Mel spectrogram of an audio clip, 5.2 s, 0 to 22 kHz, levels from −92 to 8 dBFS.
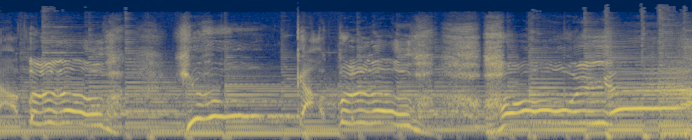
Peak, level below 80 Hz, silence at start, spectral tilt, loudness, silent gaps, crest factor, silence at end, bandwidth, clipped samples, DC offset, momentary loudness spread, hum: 0 dBFS; -38 dBFS; 0 s; -4 dB/octave; -10 LUFS; none; 10 dB; 0 s; 18.5 kHz; under 0.1%; under 0.1%; 7 LU; none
